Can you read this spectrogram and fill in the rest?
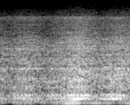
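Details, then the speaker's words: Suzuki Ravi (Bolan) van after its morning starting problem was fixed with a new gas kit relay and the bypass wiring removed, CNG kit on: a short clean rev that rises and settles with no cutting out or sputter; normal. "तो ये सारी चीज़ें चेक करने के बाद हमने गाड़ी starting position में ले आए हैं।"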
